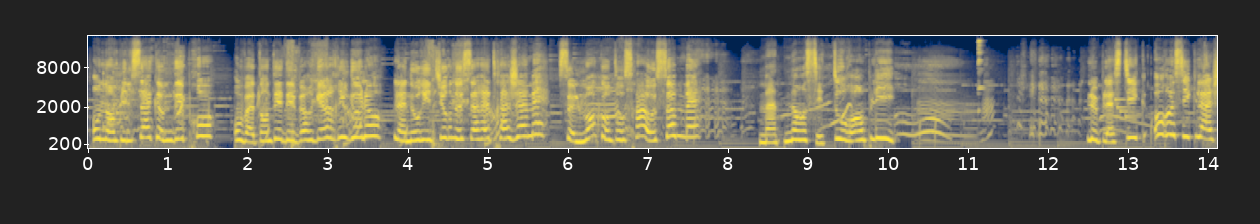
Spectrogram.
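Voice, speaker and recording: A woman voicing an excitable little lion cub boy in rhyming, exclamatory lines for a children's cartoon. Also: extremely high pitch, measured pace. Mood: excited. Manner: exclamatory, sing-song rhyming. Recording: children's music behind the voice. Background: children's music.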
